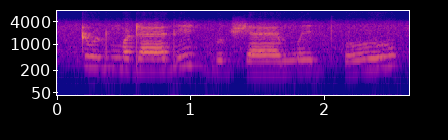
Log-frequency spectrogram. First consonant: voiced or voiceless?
voiceless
